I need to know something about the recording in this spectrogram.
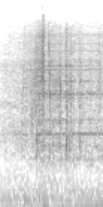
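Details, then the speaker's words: Claas Jaguar forage harvester corn cracker tensioner during a pre-harvest check: a rough, rasping scrape with uneven bursts over the running drive. The bearings are fine; dirt packed behind the tensioner is scraping. "this sounds rough but it's not the bearings it's there's a load of dirt and [ __ ] at the back that it's scraping on"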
